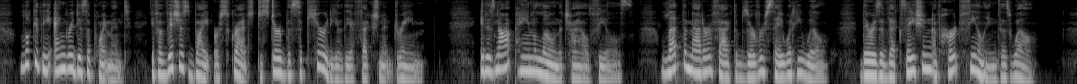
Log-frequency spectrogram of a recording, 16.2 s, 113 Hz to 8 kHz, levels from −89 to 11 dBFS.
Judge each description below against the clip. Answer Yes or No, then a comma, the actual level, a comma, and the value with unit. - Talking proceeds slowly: No, average, 165 wpm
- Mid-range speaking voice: Yes, medium, 180 Hz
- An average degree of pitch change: No, wide, 6.5 semitones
